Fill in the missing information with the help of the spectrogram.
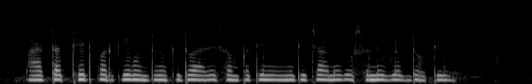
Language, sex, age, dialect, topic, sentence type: Marathi, female, 31-35, Varhadi, banking, statement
